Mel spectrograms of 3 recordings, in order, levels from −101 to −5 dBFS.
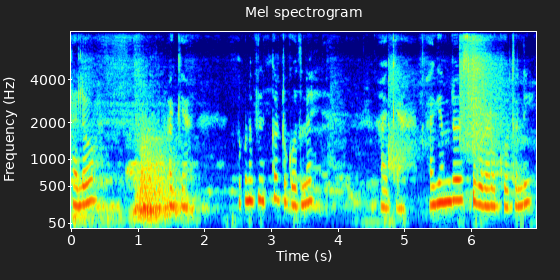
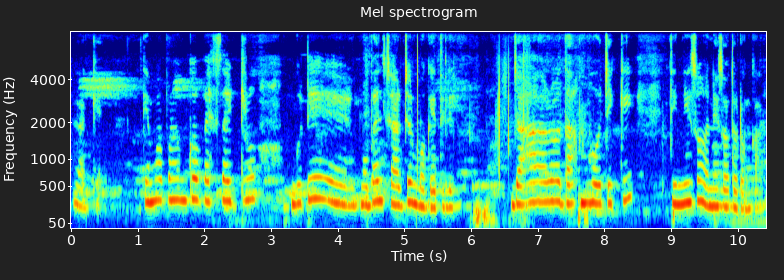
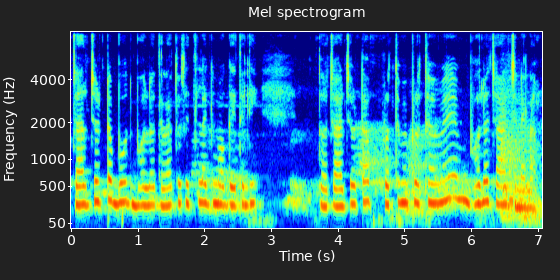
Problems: background sounds at intervals, low volume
